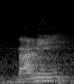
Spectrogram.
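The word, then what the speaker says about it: bánh mì: The second word is wrong. The first one I'm willing to take. But ban. Ban. Me. No. Me. Banh mi.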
